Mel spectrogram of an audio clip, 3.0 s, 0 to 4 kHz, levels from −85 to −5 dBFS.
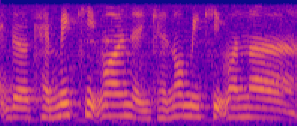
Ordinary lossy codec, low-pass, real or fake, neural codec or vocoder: none; 3.6 kHz; real; none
